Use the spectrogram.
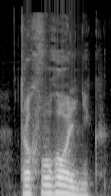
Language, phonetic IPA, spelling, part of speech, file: Belarusian, [troxvuˈɣolʲnʲik], трохвугольнік, noun, Be-трохвугольнік.ogg
- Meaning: triangle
